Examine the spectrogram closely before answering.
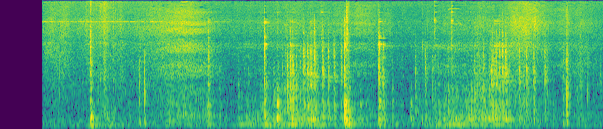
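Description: Snowblower wheel, axle and drive gear being turned by hand, with metal rattling and a few irregular sharp clicks. The axle spins free of the gear because its hi-pro key has dropped out.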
